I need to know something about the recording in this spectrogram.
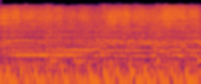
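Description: Loud heavy rock music: electric guitar holding chords that change every fraction of a second over drums.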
